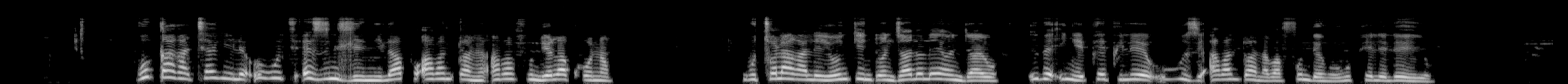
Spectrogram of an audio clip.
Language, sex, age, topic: North Ndebele, female, 36-49, education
